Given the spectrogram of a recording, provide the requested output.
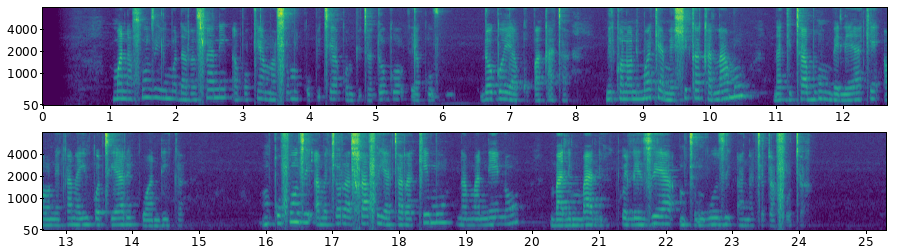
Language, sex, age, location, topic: Swahili, female, 36-49, Nairobi, education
